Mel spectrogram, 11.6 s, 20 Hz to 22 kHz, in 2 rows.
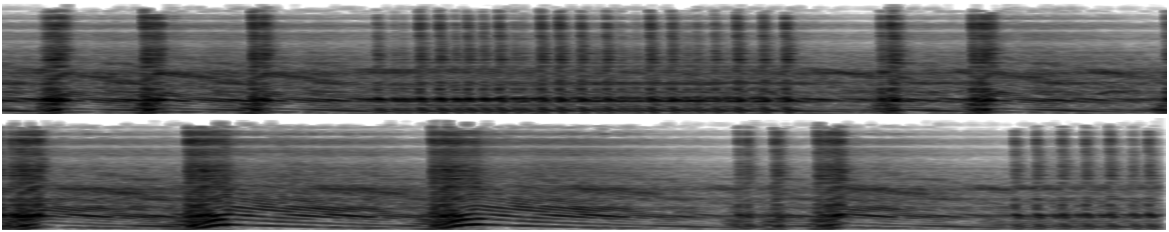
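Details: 1996 Honda CR250 two-stroke, first start on a build, 93-octane pump gas, choke off: crackling revs rising and falling cleanly in quick blips, loud through a cracked exhaust pipe; healthy running.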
